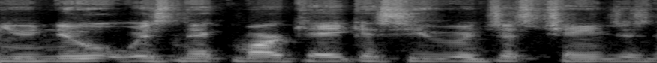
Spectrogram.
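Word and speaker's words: Markakis: I love Nick marus I don't think I could ever call him maracus no there was a there was one MLB the Show game I don't remember what year it was but they they had him programmed as marckus and that was that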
